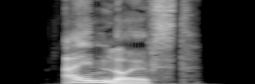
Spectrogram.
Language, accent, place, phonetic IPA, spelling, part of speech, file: German, Germany, Berlin, [ˈaɪ̯nˌlɔɪ̯fst], einläufst, verb, De-einläufst.ogg
- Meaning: second-person singular dependent present of einlaufen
